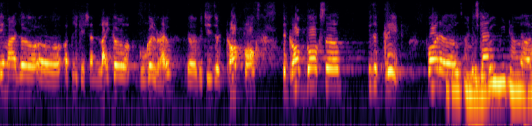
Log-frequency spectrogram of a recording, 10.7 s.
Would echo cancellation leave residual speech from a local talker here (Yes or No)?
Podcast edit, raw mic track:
Yes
